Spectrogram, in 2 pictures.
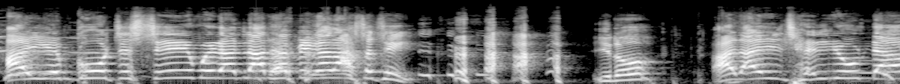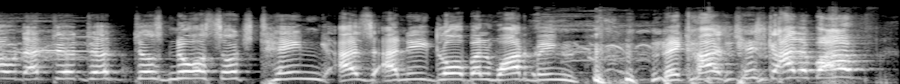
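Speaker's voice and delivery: a hammed-up Kerry TD ranting with passion; Healy-Rae impression. Mocking the Healy-Raes' speech in the Dáil, fierce Kerry accent. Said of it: "They say".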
